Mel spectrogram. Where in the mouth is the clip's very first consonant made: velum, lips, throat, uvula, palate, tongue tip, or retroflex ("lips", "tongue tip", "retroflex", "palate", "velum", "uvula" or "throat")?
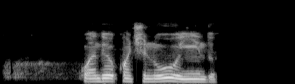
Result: velum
